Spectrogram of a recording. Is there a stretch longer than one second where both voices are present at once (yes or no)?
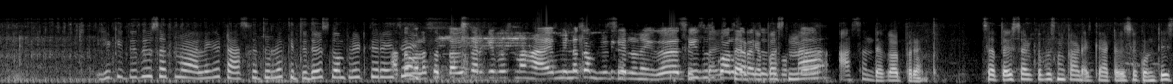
yes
